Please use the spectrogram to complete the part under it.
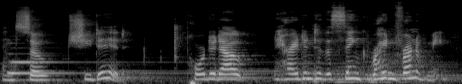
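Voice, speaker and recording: A woman's voice: fairly high pitch, moderate pace, natural voice. A woman acting a remorseful, anxious male radio staffer who speaks hesitantly and earnestly in a radio play. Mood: regretful. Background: music.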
